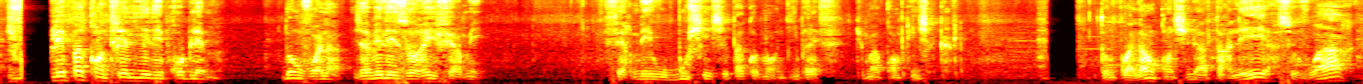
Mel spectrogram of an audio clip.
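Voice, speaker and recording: A young man casually telling an anecdote in slangy, animated street talk. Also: low-pitched, normal speed, noisy background. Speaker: storyteller guest.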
